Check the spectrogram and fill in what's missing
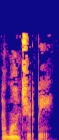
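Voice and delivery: low, husky sleepy murmur. Acted. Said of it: "he murmured huskily".

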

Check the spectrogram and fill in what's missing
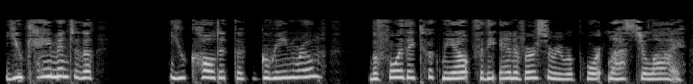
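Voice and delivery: high, anxious, pleading voice; fake scared voice. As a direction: sound small and frightened. Patricia keeps up frightened act.

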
